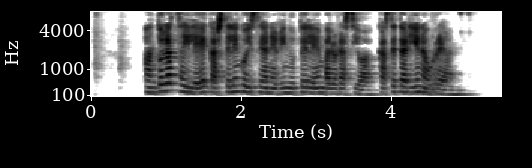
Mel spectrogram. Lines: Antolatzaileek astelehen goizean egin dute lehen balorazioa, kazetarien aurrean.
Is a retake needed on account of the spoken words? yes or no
no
